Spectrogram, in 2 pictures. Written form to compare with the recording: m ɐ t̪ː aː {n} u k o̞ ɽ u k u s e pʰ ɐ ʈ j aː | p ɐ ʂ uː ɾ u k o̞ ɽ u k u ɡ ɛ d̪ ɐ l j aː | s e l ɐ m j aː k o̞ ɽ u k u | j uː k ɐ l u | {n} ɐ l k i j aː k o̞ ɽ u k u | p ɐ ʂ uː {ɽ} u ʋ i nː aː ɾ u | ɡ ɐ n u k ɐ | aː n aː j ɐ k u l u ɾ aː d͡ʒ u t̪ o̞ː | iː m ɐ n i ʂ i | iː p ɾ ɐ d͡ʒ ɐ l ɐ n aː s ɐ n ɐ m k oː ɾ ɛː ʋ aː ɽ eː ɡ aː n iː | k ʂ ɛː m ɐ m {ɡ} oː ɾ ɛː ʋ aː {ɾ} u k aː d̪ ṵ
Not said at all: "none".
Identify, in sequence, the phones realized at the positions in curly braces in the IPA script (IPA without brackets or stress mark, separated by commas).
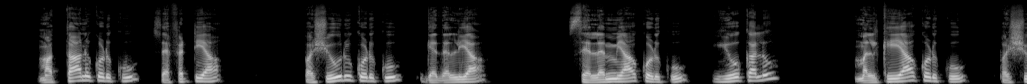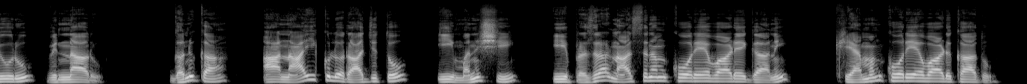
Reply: n, m, ɾ, k, ɽ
